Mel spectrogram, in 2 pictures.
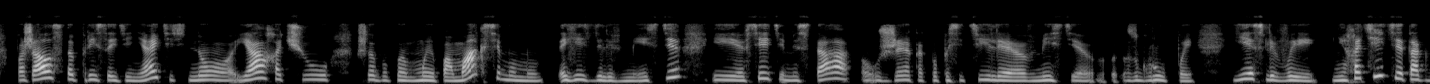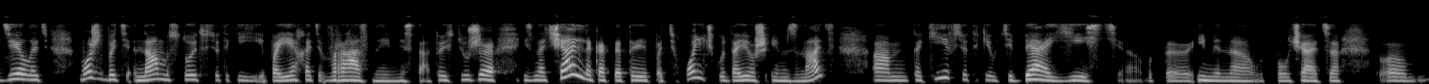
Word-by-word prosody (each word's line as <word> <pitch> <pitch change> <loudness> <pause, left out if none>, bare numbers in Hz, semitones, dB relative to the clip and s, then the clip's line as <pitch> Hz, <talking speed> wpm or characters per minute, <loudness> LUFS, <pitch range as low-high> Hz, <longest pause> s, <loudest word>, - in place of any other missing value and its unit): пожалуйста, 235 +5 +6
присоединяйтесь. 195 - -1
Но 195 0 -1
я 245 +10 +7
хочу, 225 -4 -1 0.2
чтобы 190 -4 -5
п 190 -1 -1
мы 180 +1 0
по 175 0 0
максимуму 180 - +3 0.2
ездили 190 -2 -1
вместе, 170 - -2 0.3
и 200 -2 -1
все 275 +10 0
эти 265 - -5
места 210 +8 +2
уже 195 +3 -1
как 180 -3 -10
бы 185 - -7
посетили 180 0 0
вместе 170 0 -3 0.2
в 175 - -15
с 175 +1 -5
группой. 175 -4 -4 0.4
Если 220 -1 +2
вы 175 -2 -1 0.2
не 185 +1 0
хотите 285 - +3
так 220 -6 +3
делать, 220 0 +1 0.3
может 270 +1 +1
быть, 220 -2 -3
нам 220 +5 +2
стоит 220 +1 -4
все-таки 195 -2 -11
е 175 -1 -9
поехать 185 +1 -1
в 180 +2 -5
разные 175 -5 +1
места." 150 -1 -3
То - - -8
есть 195 +2 -7
уже 215 -1 +3 0.3
изначально 220 - +5
как-то 185 -1 0
ты 190 -1 0
потихонечку 240 - -4
даешь 185 +1 +3
им 175 -2 -4
знать, 160 - -1 0.3
ам, 185 -1 -2
какие 275 - -5
все-таки 225 -7 -9
у - - -9
тебя 200 +6 +3
есть 175 -2 -1 0.3
вот, - - -19
э, 165 0 -6
именно, 170 -5 -2
вот 165 -1 -15
получается, 165 0 0 0.4
э, - - -17
в 170 -2 -5
190 Hz, 130 wpm, -24 LUFS, 175-220 Hz, 0.4 s, я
